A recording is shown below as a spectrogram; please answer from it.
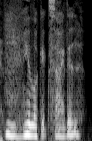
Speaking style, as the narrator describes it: Mahini murmured

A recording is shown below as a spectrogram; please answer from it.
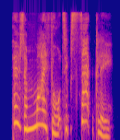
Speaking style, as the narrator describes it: he cried

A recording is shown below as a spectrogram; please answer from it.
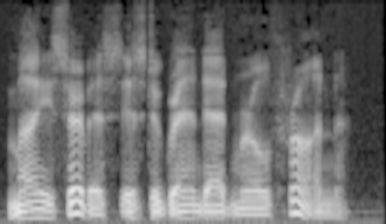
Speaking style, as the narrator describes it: Pelion said stiffly

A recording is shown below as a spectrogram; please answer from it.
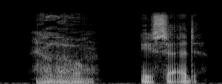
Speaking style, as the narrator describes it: the word a rasp

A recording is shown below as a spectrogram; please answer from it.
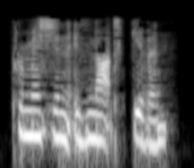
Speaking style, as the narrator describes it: said Gia tightly

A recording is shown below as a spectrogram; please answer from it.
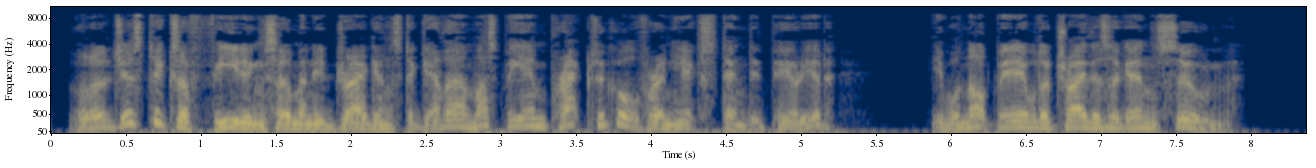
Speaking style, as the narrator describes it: said calmly, loud enough to carry back to the men

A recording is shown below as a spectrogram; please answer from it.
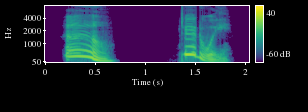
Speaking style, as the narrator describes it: I asked in an innocent tone

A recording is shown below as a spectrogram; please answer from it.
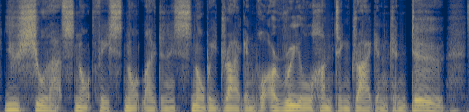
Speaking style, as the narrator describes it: said Hiccup urgently

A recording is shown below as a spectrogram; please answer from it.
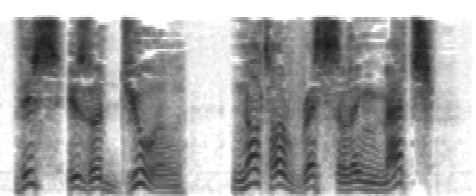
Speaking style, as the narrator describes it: shouted

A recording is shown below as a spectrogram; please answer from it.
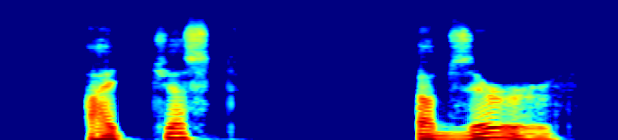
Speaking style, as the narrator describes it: I said weakly

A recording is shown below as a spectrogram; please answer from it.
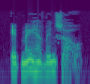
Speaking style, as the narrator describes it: Roland agreed

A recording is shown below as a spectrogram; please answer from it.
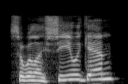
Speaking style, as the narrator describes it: He called out

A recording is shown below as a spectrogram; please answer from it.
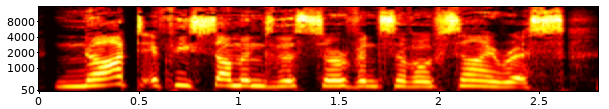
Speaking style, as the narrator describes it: the succubus shouted as she shot through the opening above

